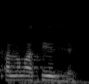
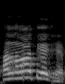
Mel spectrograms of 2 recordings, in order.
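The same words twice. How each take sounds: First: फलनमा तेज है said softly and offhand as people usually say it; mock the everyday remark quietly, फलनमा तेज है; quoting a common saying. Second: फलनमा तेज है with फलनमा stressed and the line a bit louder; emphatic repeat. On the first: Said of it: "हम लोग क्या बोलते हैं". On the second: Shown as a demonstration. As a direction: punch फलनमा as you repeat it. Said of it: "गजब का बात".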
